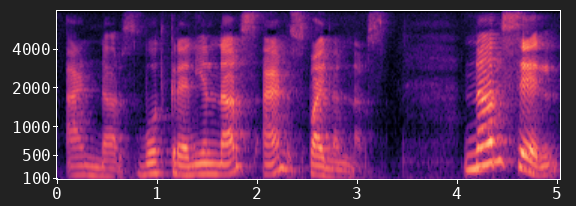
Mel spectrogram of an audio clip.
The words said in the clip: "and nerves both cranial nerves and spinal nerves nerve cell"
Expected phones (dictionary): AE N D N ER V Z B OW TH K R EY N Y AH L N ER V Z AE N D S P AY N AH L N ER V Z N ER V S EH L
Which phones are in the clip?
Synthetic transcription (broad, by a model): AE N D N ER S B OW T K R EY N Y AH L N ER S AE N D S P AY L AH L N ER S N ER V S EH L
